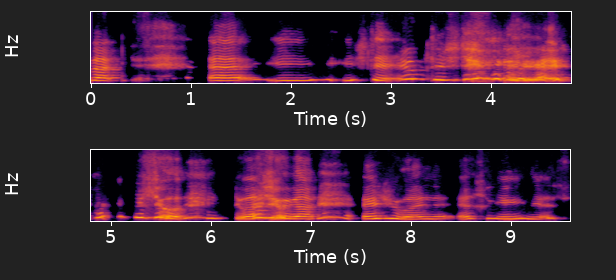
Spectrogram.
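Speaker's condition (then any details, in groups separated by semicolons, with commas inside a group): Cerebral palsy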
